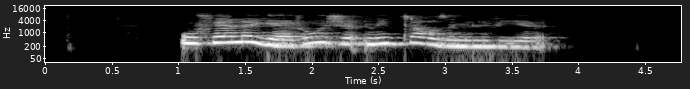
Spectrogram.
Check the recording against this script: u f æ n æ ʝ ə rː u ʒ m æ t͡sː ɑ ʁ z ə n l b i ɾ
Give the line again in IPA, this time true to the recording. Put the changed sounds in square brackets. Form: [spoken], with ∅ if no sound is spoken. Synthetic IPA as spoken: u f æ n æ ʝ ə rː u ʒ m [i] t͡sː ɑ ʁ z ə n l [v] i ɾ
